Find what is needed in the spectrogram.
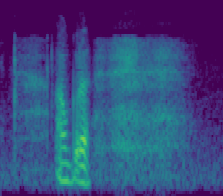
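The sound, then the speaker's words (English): A single faint sneeze, a quick two-part burst of breath, followed by soft breathy noise. “excuse me for sneezing”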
